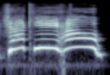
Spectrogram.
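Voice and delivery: high, mock-desperate child's yell for his brother; imitating a boy calling his brother for help. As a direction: cry out like a scared kid in the corn. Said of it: "It's like".

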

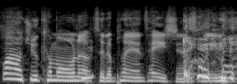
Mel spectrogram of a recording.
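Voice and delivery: flirty Southern belle, pitch lifting on the last word; Southern plantation accent. Acted. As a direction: sweet-talk like a Southern plantation mistress. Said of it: "W accent".

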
